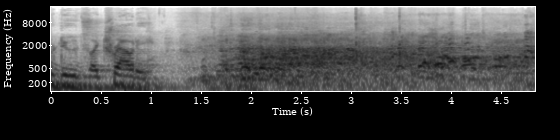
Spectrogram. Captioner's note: audience laughter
